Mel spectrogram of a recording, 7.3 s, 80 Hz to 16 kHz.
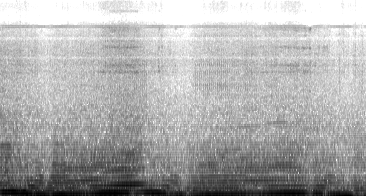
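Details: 1988 Honda CRX Si after swap from a failed B16A to a B18C Type R engine and transmission: smooth revving up and down with no clicking or gear whine, quieter than before; slight shifter rattle, possibly from bushings, transmission healthy.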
